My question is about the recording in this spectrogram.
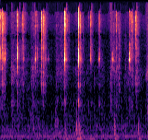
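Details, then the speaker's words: Modded Tanglewood Nevada electric guitar being moved: scattered light ticks and small rattles at irregular intervals from loose solder bits inside the body; the wiring condition is unknown. "but i can hear a bit of solder rattling around so i've no idea what the guy's wiring is like in here"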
